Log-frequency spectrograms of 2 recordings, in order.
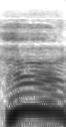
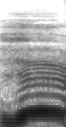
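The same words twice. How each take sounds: First: It is said as a low growl. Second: It is said as a breathy sigh. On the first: "that kind of growl of like" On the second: "that sigh of like"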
